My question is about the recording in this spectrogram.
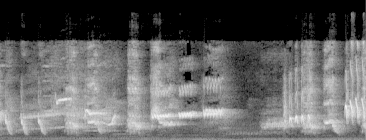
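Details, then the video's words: Asian pied starling singing to entice other birds to join in: dense, scratchy chattering notes and buzzy whistles, a short pause, then another burst, over a steady low background drone. "Jalak suren ini PINTAR memikat burung lain AGAR IKUT GACOR"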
